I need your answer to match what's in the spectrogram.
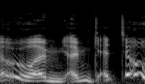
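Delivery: high, very slow whiny whimper, almost sobbing. Showing the voice of the character Gato: whiny Gato voice, sounds like crying. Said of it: "he always kinda sounds like he's crying".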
